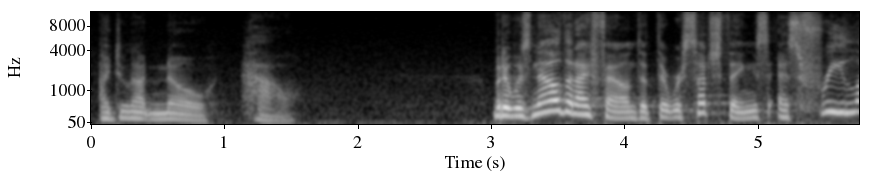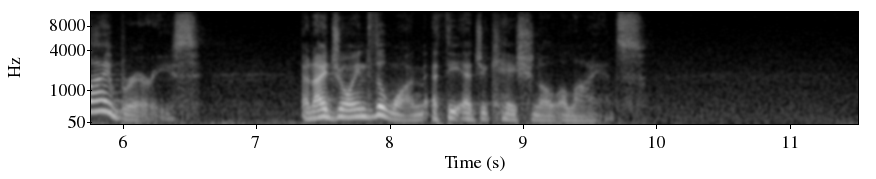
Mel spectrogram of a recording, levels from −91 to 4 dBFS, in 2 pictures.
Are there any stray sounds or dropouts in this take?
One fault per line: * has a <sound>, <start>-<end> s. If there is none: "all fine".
all fine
